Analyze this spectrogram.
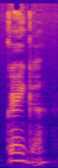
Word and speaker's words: Greger: my label maker stuck Greger pronounced with the hard G of tiger the cat reminded me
